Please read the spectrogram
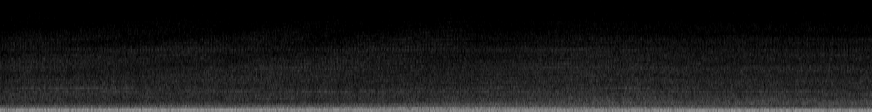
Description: A propeller plane running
